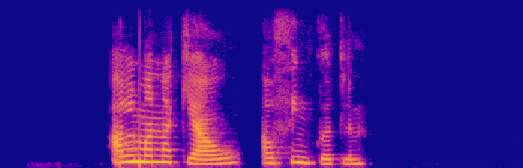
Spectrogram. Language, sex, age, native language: Icelandic, female, 20-29, Icelandic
